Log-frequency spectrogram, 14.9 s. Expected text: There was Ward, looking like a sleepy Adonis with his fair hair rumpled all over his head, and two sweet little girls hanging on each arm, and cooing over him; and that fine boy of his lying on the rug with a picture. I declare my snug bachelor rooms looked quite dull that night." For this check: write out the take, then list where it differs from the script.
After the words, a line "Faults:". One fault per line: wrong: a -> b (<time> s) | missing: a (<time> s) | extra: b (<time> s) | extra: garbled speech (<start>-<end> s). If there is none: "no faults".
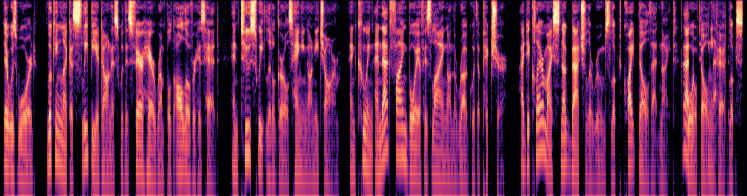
There was Ward, looking like a sleepy Adonis with his fair hair rumpled all over his head, and two sweet little girls hanging on each arm, and cooing; and that fine boy of his lying on the rug with a picture. I declare my snug bachelor rooms looked quite dull that night." [garbled]
Faults:
missing: over him (7.5 s)
extra: garbled speech (13.6-14.9 s)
